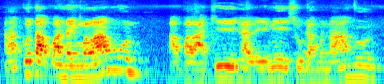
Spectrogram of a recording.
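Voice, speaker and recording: An actor playing a weary, hard-up street vendor in a theatre piece, complaining with sighing hesitations. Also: male voice, on the high side, normal speed, fairly bright tone, natural voice. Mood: weary, plaintive. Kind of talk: stage theatre acting. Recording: distant microphone, faint noise.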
